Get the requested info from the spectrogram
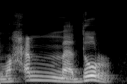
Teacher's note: মিমের মধ্যে তাসদীদ হওয়ার কারণে ওয়াজিব গুন্না হয়েছে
